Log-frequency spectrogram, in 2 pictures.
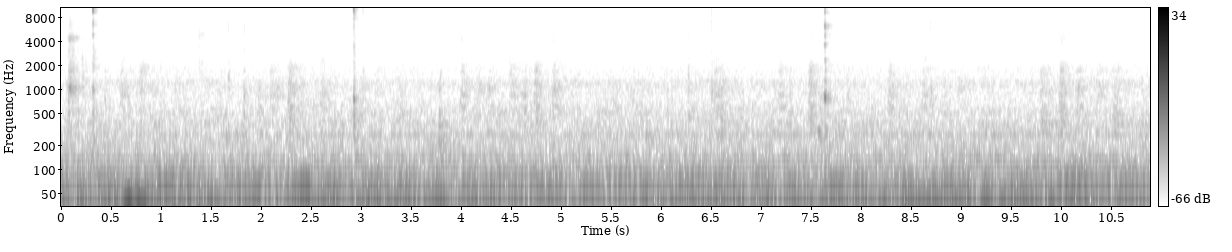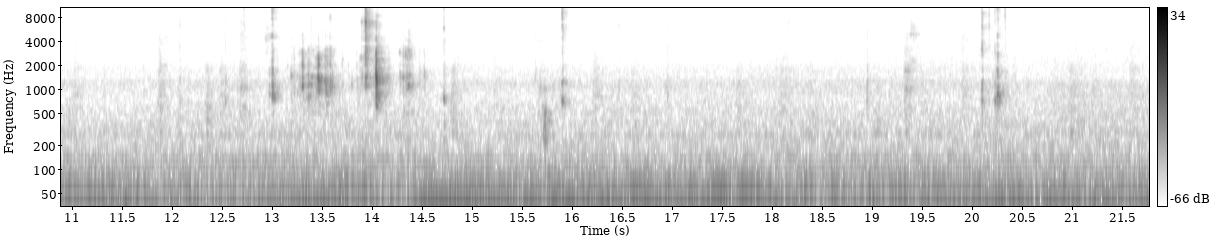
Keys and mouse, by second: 7.9 double click, 14.1 F6, 20.4 double click.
